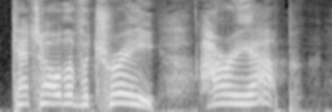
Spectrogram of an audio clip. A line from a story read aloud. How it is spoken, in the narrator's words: he shouted to the others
